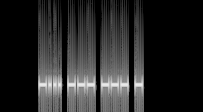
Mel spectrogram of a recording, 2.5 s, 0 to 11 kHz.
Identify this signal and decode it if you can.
Morse code, heard as a keyed tone, about 40 wpm, 700 Hz. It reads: BOOT
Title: Four Letter Words - 40wpm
